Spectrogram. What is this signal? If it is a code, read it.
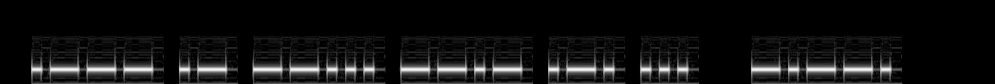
Morse code, heard as a keyed tone, about 13 wpm, 700 Hz. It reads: JA7QRS <KN>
